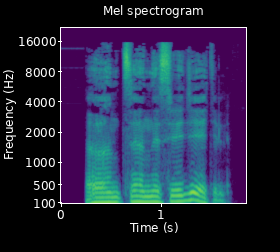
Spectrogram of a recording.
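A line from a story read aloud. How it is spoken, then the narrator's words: Snort. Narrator (Russian): хмыкнул Алекс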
